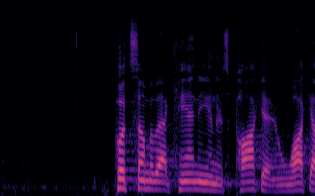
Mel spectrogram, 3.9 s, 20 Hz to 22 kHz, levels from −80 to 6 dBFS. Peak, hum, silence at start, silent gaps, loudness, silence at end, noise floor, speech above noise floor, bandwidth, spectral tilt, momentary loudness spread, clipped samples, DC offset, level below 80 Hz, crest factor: -14 dBFS; none; 1.45 s; none; -35 LUFS; 0 s; -73 dBFS; 39 dB; 15.5 kHz; -5 dB/octave; 7 LU; under 0.1%; under 0.1%; -82 dBFS; 22 dB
